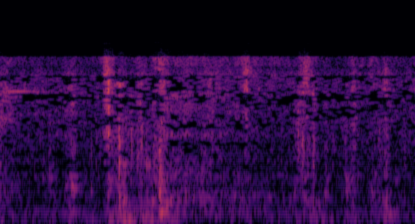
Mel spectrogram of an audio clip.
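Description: Faint scattered clicks and rubbing of a plastic heatsink support stand and a circuit board being handled as the stand's corners are pushed down into the motherboard's mounting holes.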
